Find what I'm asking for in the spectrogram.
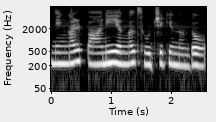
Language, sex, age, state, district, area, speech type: Malayalam, female, 45-60, Kerala, Palakkad, urban, read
